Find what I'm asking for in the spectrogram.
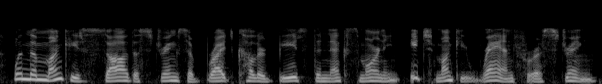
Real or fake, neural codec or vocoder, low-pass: fake; vocoder, 44.1 kHz, 128 mel bands every 512 samples, BigVGAN v2; 5.4 kHz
